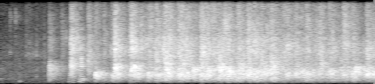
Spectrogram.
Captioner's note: applause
